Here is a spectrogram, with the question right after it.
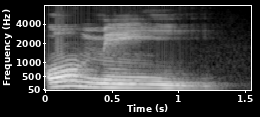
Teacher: esse M ele vem com som de i · o som de vogal E é nasalizado, o som da semivogal I que fecha o ditongo nasal.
